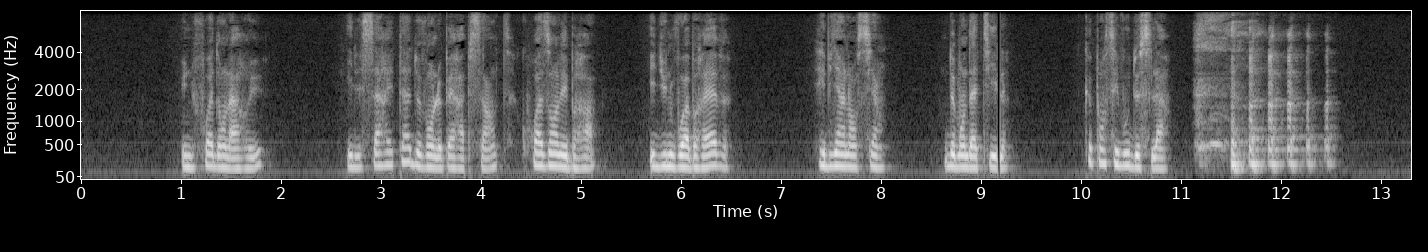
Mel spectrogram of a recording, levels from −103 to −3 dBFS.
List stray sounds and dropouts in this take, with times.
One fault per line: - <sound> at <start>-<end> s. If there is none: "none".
- dropout at 9.2-9.2 s
- laugh at 11.1-12.7 s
